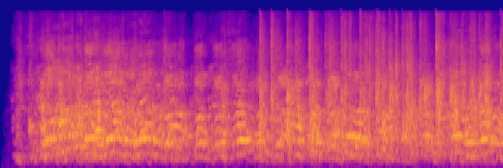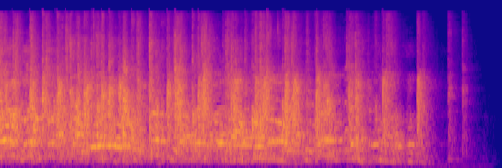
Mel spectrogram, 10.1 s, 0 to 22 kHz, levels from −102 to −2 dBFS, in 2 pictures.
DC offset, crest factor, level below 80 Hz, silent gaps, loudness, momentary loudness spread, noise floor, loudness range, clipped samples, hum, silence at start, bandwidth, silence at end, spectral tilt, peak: under 0.1%; 18 dB; -78 dBFS; none; -26 LUFS; 8 LU; -59 dBFS; 3 LU; under 0.1%; none; 0.15 s; 17 kHz; 0.35 s; -1 dB/octave; -8 dBFS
